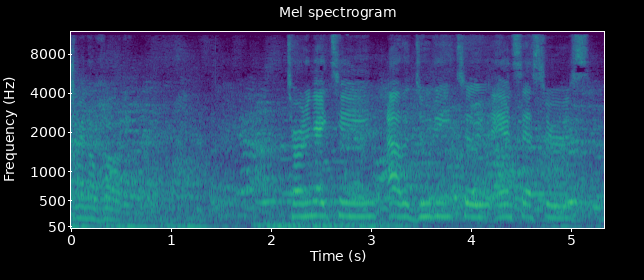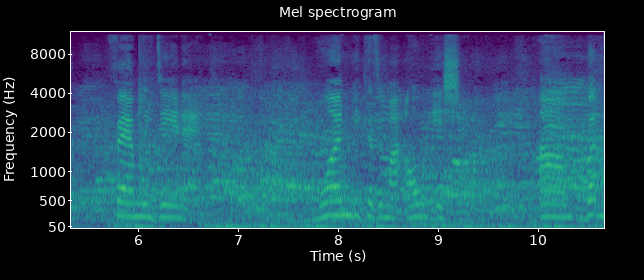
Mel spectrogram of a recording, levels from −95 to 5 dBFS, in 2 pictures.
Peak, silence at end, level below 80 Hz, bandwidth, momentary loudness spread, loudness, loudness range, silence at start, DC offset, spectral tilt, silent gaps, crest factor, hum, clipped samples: -14 dBFS; 0 s; -48 dBFS; 12 kHz; 11 LU; -32 LUFS; 2 LU; 0 s; under 0.1%; -3.5 dB/octave; none; 18 dB; none; under 0.1%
